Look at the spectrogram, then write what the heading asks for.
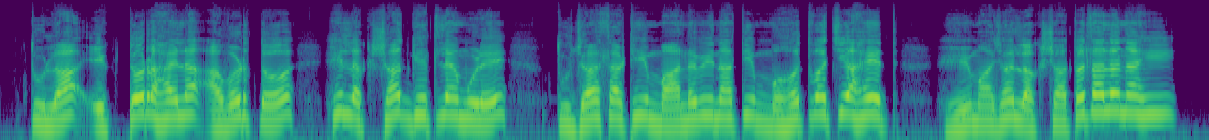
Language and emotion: Marathi, surprised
